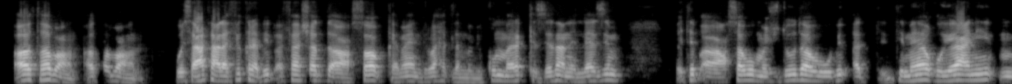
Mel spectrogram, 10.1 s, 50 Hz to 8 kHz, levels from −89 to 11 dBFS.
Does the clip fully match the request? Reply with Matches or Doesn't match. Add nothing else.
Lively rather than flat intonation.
Doesn't match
